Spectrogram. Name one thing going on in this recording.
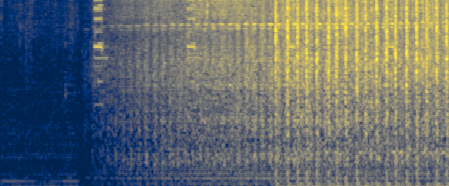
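A helicopter's rotor thuds rapidly and grows louder.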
